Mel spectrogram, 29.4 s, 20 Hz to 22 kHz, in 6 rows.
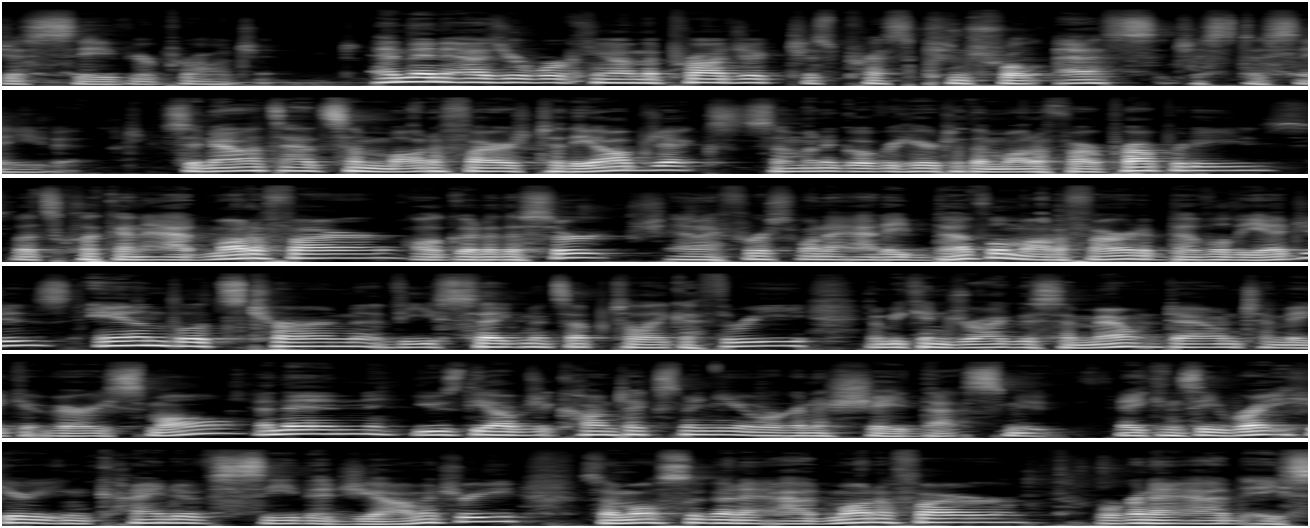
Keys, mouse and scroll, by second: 1.3 ctrl+s, 2.3-3.7 scroll up 1, 2.6-3.7 middle drag, 4.4 ctrl+s, 5.1 ctrl+s, 5.4 ctrl+b, 5.4 Tab, 5.7 shift+middle click, 5.7 shift+scroll up 1, 5.9 middle click, 6.2-8.2 middle drag, 8.4-9.6 drag, 10.1 click, 11.9-12.3 typing, 13.3 click, 13.9-14.7 shift+scroll up 1, 13.9-14.8 shift+middle drag, 14.7-16.5 shift+scroll up 1, 16.5 middle click, 16.6 middle click, 17.8-20.4 shift+middle drag, 20.5-22.0 scroll up 1, 21.2 click, 21.2 middle click, 21.2 typing, 22.3-23.7 drag, 22.3-25.9 middle drag, 22.9-23.7 scroll down 1, 23.7-25.9 shift+scroll up 1, 26.2 shift+middle drag, 26.7-27.4 shift+middle drag, 27.4 click, 28.1 typing.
